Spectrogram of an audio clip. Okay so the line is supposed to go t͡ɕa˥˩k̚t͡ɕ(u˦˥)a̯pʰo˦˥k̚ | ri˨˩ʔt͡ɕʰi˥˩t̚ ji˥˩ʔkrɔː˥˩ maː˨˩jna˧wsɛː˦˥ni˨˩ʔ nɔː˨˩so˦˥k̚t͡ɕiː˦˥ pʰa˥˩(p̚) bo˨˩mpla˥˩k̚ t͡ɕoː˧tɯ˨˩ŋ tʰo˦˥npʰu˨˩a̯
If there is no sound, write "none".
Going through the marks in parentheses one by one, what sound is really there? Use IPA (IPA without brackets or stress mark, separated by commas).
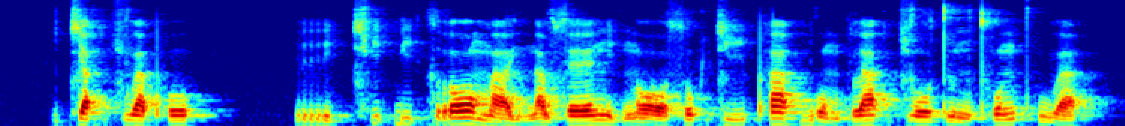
u˧, p̚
